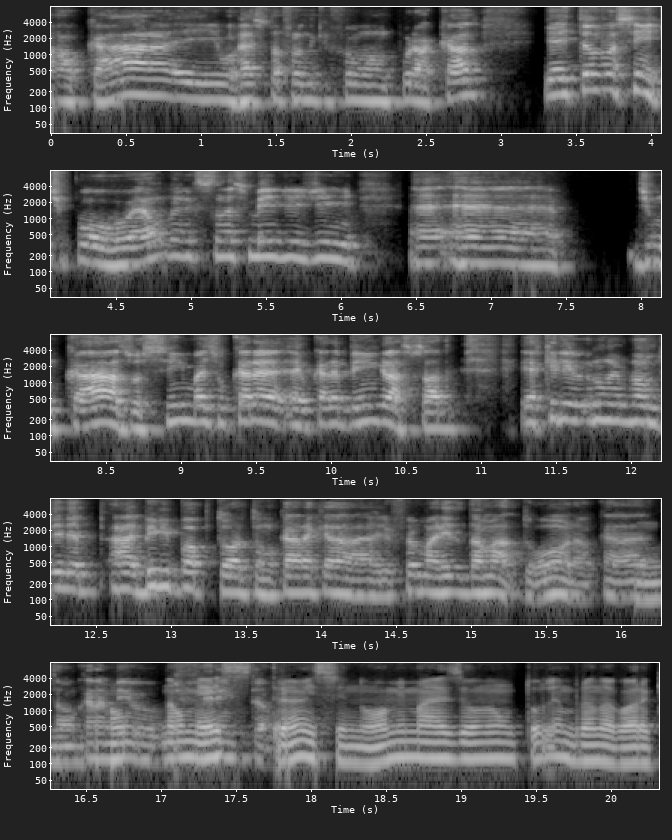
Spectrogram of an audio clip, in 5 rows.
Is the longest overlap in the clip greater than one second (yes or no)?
yes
